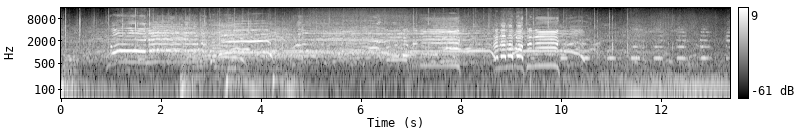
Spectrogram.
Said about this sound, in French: Et je vous laisse vivre en direct les acclamations du public.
